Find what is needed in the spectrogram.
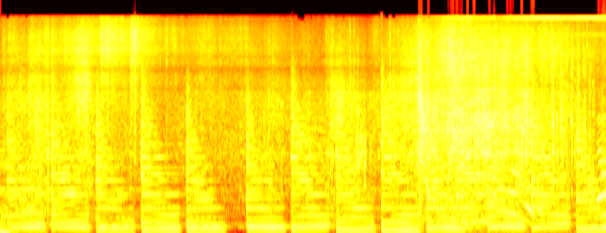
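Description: Background music for the edit, loud, with a steady rhythm of short, clipped notes.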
